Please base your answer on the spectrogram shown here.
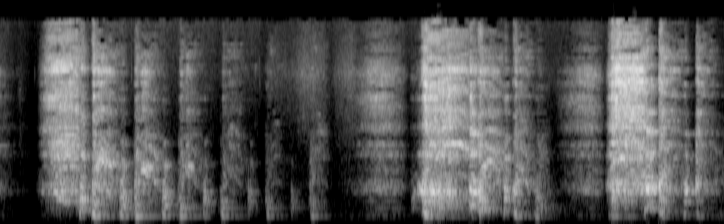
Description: I'm gonna cough around the clock tonight.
